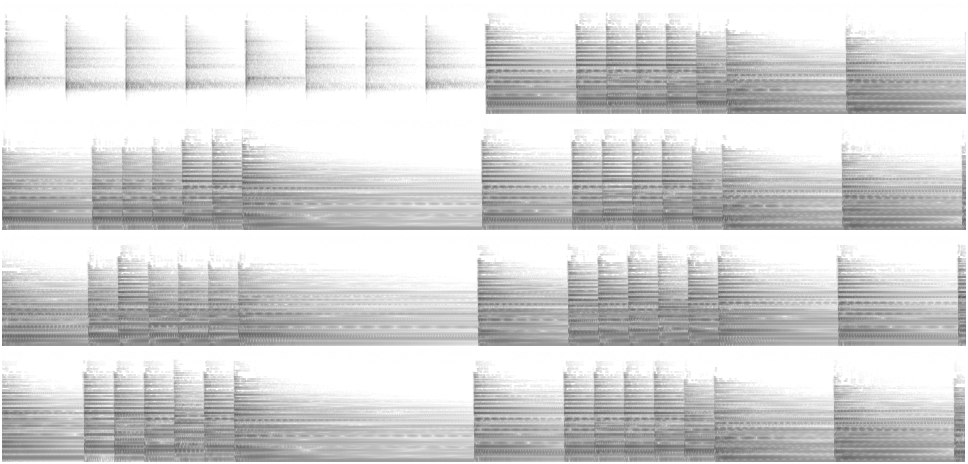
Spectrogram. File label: what a friend, Flute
